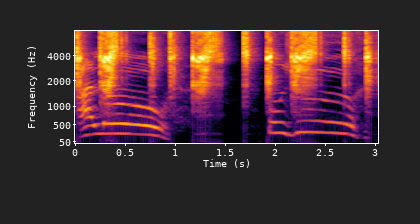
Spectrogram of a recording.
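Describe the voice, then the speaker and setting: A little storybook jazz fly, played by a man, pitched well up high. It is anguished and sings out its calls in short multilingual bursts. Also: very slow, very noisy, heavily acted. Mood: pleading, calling out. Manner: sing-out calls in several languages. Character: small anguished jazz fly, musician calling out.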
